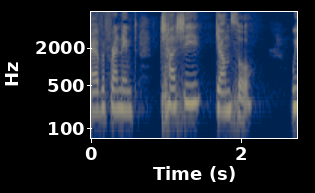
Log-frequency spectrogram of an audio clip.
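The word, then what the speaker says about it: རྒྱ་མཚོ: Gyamso. Gyamso is actually spelled gya and so. But we pronounce it gyamso or gyamso.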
